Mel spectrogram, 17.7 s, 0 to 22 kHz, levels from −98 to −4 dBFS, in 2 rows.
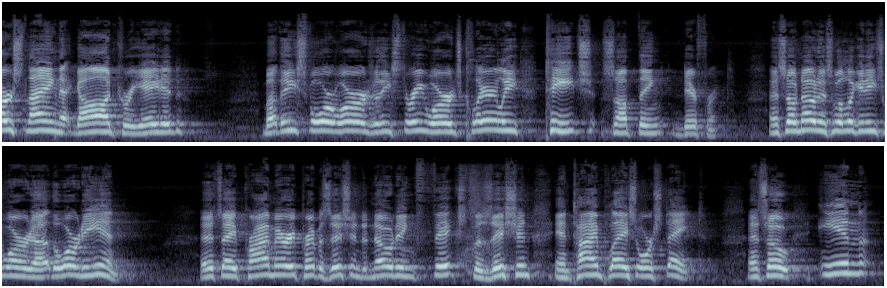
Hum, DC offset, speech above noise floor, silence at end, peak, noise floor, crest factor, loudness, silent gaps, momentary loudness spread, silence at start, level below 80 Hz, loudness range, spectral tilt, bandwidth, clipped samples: none; under 0.1%; 40 dB; 0.15 s; -10 dBFS; -68 dBFS; 20 dB; -29 LUFS; none; 11 LU; 0 s; -80 dBFS; 3 LU; -4 dB/octave; 14 kHz; under 0.1%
